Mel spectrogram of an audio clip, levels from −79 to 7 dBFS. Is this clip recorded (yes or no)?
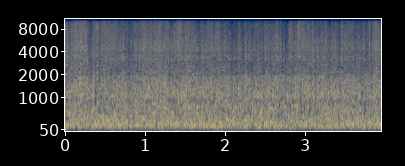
yes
